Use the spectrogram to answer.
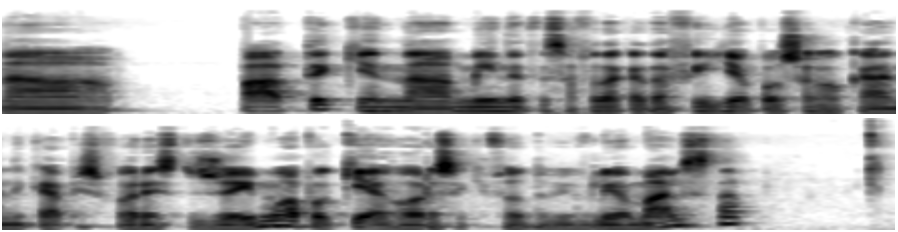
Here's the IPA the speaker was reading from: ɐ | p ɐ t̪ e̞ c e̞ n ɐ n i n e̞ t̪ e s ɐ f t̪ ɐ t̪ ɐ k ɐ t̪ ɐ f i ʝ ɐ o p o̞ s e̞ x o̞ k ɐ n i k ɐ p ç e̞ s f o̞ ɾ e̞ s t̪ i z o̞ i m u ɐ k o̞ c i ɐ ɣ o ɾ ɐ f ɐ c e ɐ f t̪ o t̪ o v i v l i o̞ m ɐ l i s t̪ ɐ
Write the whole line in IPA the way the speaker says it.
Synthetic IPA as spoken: ɐ | p ɐ t̪ e̞ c e̞ n ɐ m i n e̞ t̪ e s ɐ f t̪ ɐ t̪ ɐ k ɐ t̪ ɐ f i ʝ ɐ o p o̞ s e̞ x o̞ k ɐ n i k ɐ p ç e̞ s f o̞ ɾ e̞ s t̪ i z o̞ i m u ɐ p o̞ c i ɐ ɣ o ɾ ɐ s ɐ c e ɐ f t̪ o t̪ o v i v l i o̞ m ɐ l i s t̪ ɐ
